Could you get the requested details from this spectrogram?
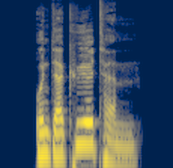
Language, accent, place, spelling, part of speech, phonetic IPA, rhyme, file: German, Germany, Berlin, unterkühltem, adjective, [ˌʊntɐˈkyːltəm], -yːltəm, De-unterkühltem.ogg
- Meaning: strong dative masculine/neuter singular of unterkühlt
